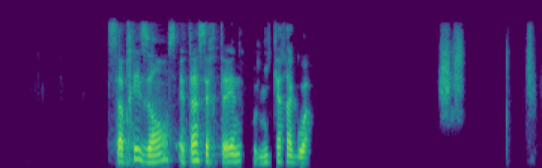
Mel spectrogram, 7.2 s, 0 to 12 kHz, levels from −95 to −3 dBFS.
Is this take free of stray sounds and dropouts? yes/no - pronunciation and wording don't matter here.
yes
